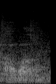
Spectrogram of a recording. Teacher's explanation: when you're saying the b part, you can feel your throat vibrating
